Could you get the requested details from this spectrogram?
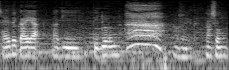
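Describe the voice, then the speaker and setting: A man's voice: mid-range voice, level tone, fast, over music. A man, an Islamic preacher, giving an emotional testimony in an interview, tearful and prayerful, often calling the host by name. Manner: fervent storyteller who keeps calling the host by name; tearful, prayerful cries to God. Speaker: ustadz, interview guest.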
